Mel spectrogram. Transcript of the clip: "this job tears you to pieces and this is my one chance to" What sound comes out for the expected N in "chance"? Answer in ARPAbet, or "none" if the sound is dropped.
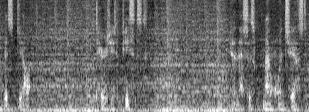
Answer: none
